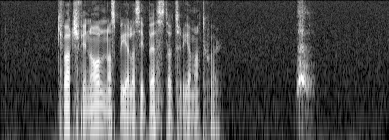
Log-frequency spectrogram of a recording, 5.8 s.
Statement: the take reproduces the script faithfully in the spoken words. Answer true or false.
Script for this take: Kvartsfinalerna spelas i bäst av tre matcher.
true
